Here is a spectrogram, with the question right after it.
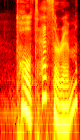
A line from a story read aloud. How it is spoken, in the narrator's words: Myara gasped in alarm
